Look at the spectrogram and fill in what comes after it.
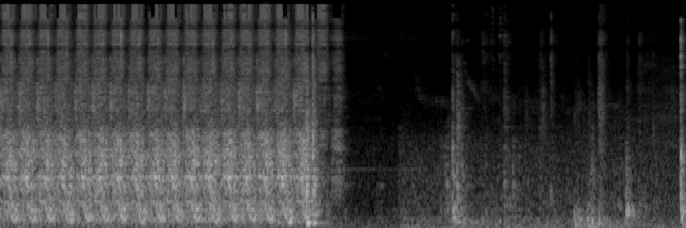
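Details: Ford Capri with coil lead and fuel pump fuse pulled so it can't fire; starter churns slowly and laboriously three seconds during a voltage drop test; tired battery suspected, earths cleaned.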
